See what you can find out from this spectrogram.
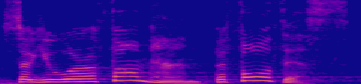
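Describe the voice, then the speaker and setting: A woman's voice: on the high side, huge pitch swings, a little slow, long reverb tail, full character voice. An actress playing a poised, wry warrior woman in video game fight banter. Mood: teasing. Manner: wry, coolly amused.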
